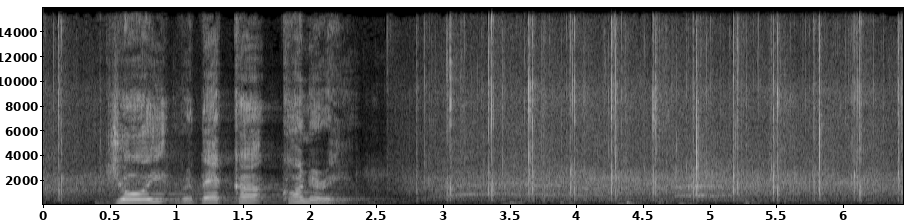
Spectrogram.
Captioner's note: audience applauding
